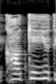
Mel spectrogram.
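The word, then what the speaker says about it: 鹿教湯: が教える湯って書いて掛湯って読む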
